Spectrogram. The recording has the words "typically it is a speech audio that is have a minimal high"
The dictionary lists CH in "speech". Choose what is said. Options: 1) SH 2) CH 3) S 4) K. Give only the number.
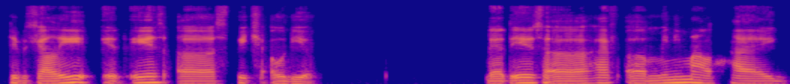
2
